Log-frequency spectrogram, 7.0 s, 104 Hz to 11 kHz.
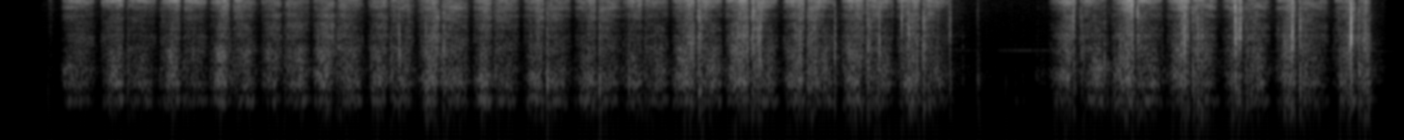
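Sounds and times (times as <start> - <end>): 
pencil sound: 0.3 - 7.0.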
